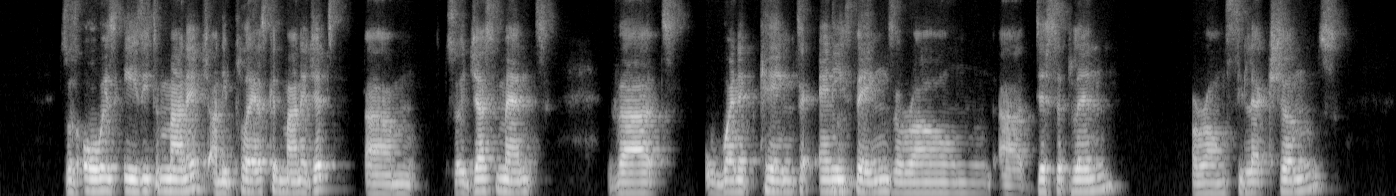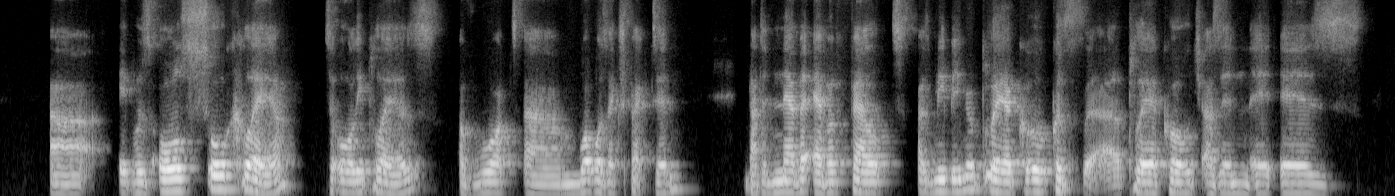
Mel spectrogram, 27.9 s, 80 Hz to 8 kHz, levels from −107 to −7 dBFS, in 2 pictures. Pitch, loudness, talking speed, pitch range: 120 Hz, -27 LUFS, 140 wpm, 115-130 Hz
